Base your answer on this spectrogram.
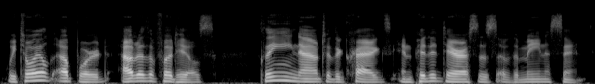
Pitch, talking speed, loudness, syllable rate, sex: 130 Hz, 190 wpm, -21 LUFS, 5.2 syllables/s, male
